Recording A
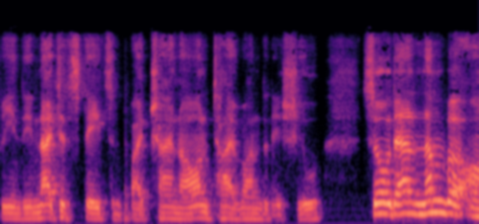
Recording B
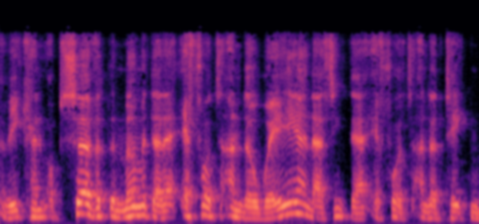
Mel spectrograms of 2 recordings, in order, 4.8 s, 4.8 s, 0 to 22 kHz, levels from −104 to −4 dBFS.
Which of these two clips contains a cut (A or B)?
A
